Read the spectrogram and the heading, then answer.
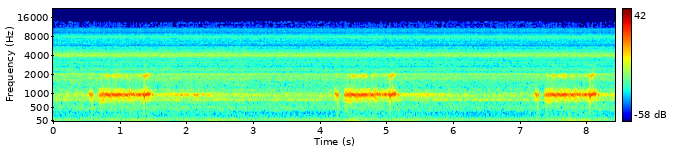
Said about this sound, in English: Acoustic means are also used by humans to explore the ocean. With sonar sent out by marine vessels, the return echo of the sound supplies data on objects underneath.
